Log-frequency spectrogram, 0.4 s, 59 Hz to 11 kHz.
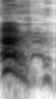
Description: damage, monster; thiefboss1

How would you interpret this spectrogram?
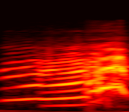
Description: attack, fennec fox

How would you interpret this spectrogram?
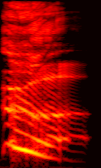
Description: fall; outlaw

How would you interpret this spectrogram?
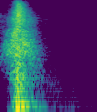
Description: swing; monster; gupae

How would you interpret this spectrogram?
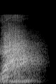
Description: attack, monster; greenfrog soldier

